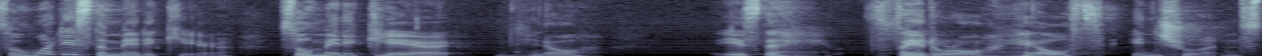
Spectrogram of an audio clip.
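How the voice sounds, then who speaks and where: A woman with a slight Thai accent speaks at a medium pitch and a moderate pace, her intonation lively and her speech marked by long, frequent pauses. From Thailand. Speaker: financial services agent. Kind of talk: presentation.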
